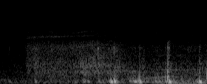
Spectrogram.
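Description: A person's faint breaths and a few short, soft mouth or breath sounds in the second half, after near silence at first.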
